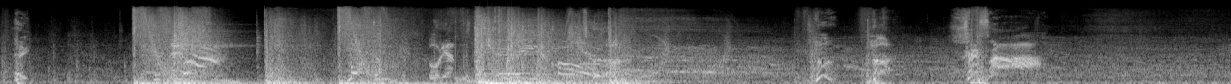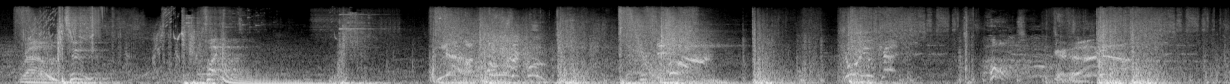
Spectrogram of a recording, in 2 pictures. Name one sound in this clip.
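Punches and kicks thud and crash from a small game console's speaker.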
